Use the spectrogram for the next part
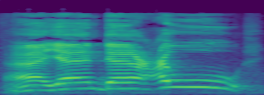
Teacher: minta untuk tekankan sikit tengah kerongkong kita tu. Yad'u, jangan pergi hidung.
